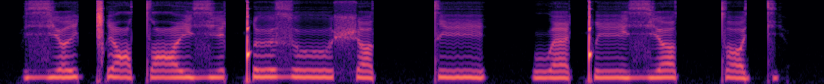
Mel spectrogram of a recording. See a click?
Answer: yes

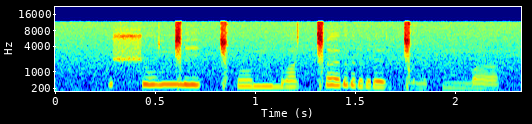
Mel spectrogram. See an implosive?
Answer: no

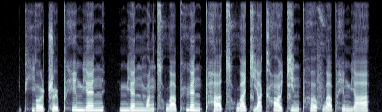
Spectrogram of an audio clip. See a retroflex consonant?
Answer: yes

